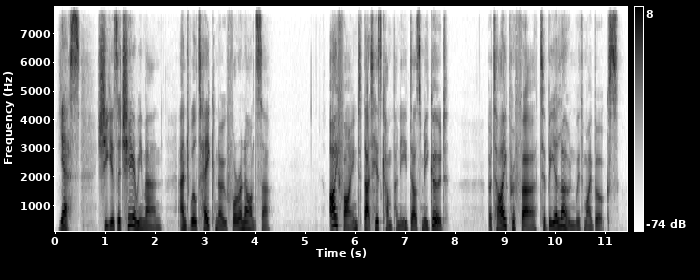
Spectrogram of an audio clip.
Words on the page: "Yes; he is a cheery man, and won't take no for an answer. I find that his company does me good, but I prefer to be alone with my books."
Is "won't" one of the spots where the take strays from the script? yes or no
yes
